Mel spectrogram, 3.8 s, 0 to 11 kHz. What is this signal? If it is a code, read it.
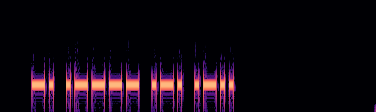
Morse code, heard as a keyed tone, about 37 wpm, 700 Hz. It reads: N1RL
